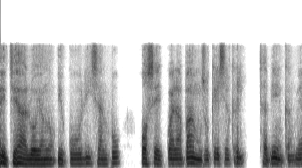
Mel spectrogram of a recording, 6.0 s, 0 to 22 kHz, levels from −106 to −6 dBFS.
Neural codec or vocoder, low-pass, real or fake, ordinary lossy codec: codec, 16 kHz in and 24 kHz out, 0.4 kbps, LongCat-Audio-Codec, fine tuned four codebook decoder; 7.2 kHz; fake; Opus, 64 kbps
